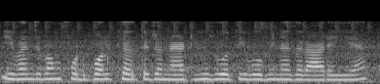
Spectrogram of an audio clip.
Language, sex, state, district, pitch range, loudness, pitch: Hindi, female, Gujarat, Valsad, 225-245 Hz, -17 LUFS, 235 Hz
